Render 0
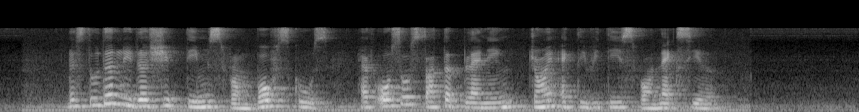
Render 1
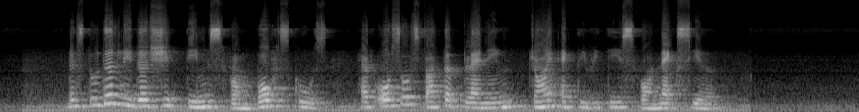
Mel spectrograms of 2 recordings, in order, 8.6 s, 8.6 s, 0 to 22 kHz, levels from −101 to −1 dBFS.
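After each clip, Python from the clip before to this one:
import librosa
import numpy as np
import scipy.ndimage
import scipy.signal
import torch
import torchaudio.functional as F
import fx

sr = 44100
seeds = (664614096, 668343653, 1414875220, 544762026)

y = fx.wiener(x, sr, points=9)
y = fx.high_shelf(y, sr, hz=5300.0, db=4.5)
y = fx.notch(y, sr, hz=1500.0, q=24.0)
y = y * 10.0 ** (-5.0 / 20.0)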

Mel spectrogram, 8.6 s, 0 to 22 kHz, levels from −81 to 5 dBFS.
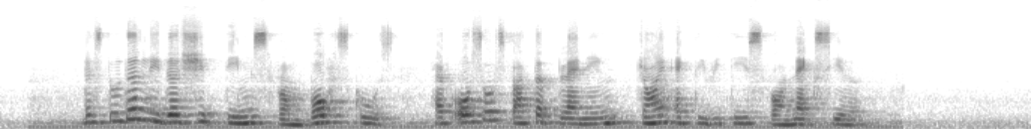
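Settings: y = fx.peak_eq(x, sr, hz=1000.0, db=4.0, octaves=0.86)
y = y * 10.0 ** (4.0 / 20.0)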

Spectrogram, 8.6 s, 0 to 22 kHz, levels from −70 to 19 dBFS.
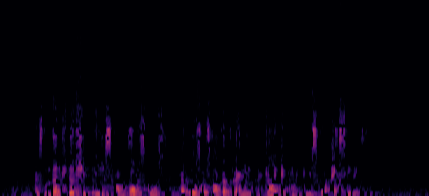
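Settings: y = fx.spec_dropout(x, sr, seeds[0], share_pct=40)
y = scipy.signal.sosfilt(scipy.signal.butter(2, 400.0, 'highpass', fs=sr, output='sos'), y)
y = y + 10.0 ** (-20.0 / 20.0) * np.pad(y, (int(439 * sr / 1000.0), 0))[:len(y)]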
